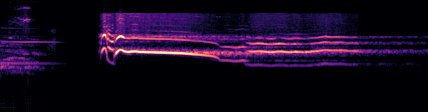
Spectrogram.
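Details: A single wolf howl that starts with a quick upward swoop, holds a long steady tone, steps down in pitch midway, then fades slowly.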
